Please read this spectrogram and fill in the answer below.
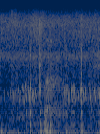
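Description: A cow lowing once, a short low call falling in pitch about a second in, over a faint rapid chirping.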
